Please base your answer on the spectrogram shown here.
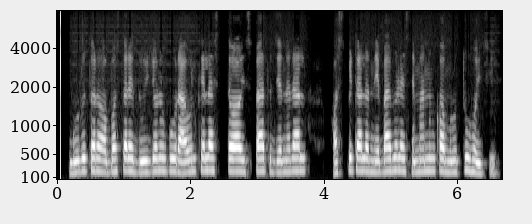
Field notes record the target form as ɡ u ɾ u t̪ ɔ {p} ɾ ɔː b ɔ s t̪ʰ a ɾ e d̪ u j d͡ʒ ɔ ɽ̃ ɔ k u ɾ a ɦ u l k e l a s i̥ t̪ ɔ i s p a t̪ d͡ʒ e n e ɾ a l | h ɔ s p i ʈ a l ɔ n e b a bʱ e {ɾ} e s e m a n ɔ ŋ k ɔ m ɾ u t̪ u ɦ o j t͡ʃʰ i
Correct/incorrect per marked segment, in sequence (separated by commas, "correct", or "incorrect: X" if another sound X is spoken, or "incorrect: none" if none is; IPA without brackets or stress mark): incorrect: none, incorrect: ɭ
